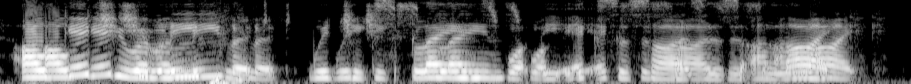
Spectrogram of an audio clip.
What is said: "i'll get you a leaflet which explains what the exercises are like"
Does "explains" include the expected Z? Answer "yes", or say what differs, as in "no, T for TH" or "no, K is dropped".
yes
